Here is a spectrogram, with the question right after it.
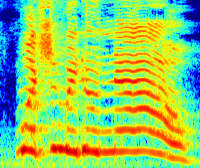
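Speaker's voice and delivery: high, loud frantic duck; panicked cry. Acted. Duck panics as egg hatches.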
